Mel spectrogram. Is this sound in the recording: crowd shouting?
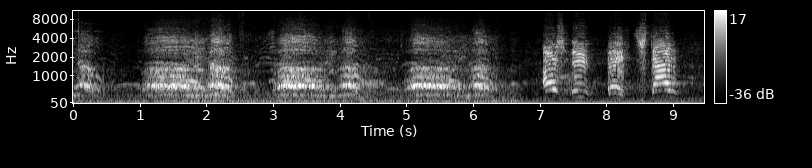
yes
